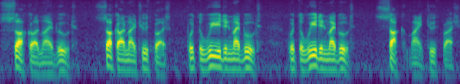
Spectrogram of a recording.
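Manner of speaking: very low, deep pipe-like voice. Voicing a severed head pipe that talks: really low talking-pipe voice. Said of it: "pipe talks really low like this".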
